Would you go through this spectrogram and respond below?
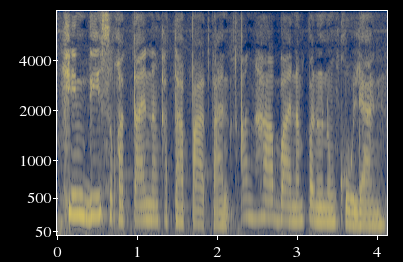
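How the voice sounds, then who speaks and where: A medium-pitched female candidate played by an actress in a radio drama. She answers firmly and pointedly, earnest and defiant, over faint background noise. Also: expressive, moderate pace, close to an everyday voice. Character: firm, defiant female election candidate, a niece. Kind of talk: Filipino radio drama acting.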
